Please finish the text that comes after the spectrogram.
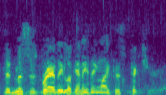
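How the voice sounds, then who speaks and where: Brisk 1950s radio detective played by a man. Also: on the high side, a crowd in the background, close to an everyday voice, low-quality recording. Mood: probing. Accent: American. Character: brisk, wry insurance investigator narrating his case. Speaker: lead actor and narrator of a detective radio serial. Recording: vintage radio recording with rain and music.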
